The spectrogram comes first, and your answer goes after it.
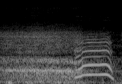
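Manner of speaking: high startled shriek; startled scream. Real, not acted. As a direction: shriek in sudden fright. Scared by monster.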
